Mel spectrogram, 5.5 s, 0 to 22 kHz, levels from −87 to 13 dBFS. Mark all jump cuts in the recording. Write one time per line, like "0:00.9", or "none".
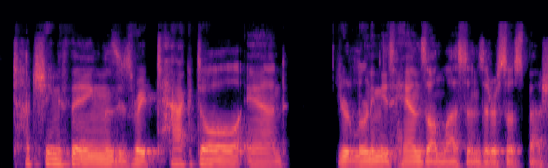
none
